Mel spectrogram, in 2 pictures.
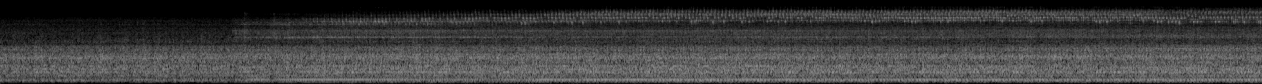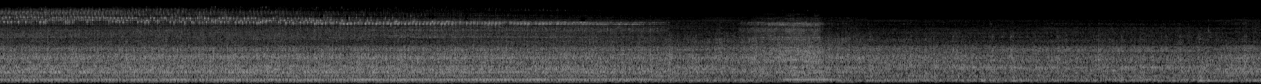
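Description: Milling machine spindle running while a carbide end mill cuts a flat into a stainless steel bolt head. A high-pitched cutting hiss joins about two seconds in and stops just before twenty seconds, leaving the spindle running on its own.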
